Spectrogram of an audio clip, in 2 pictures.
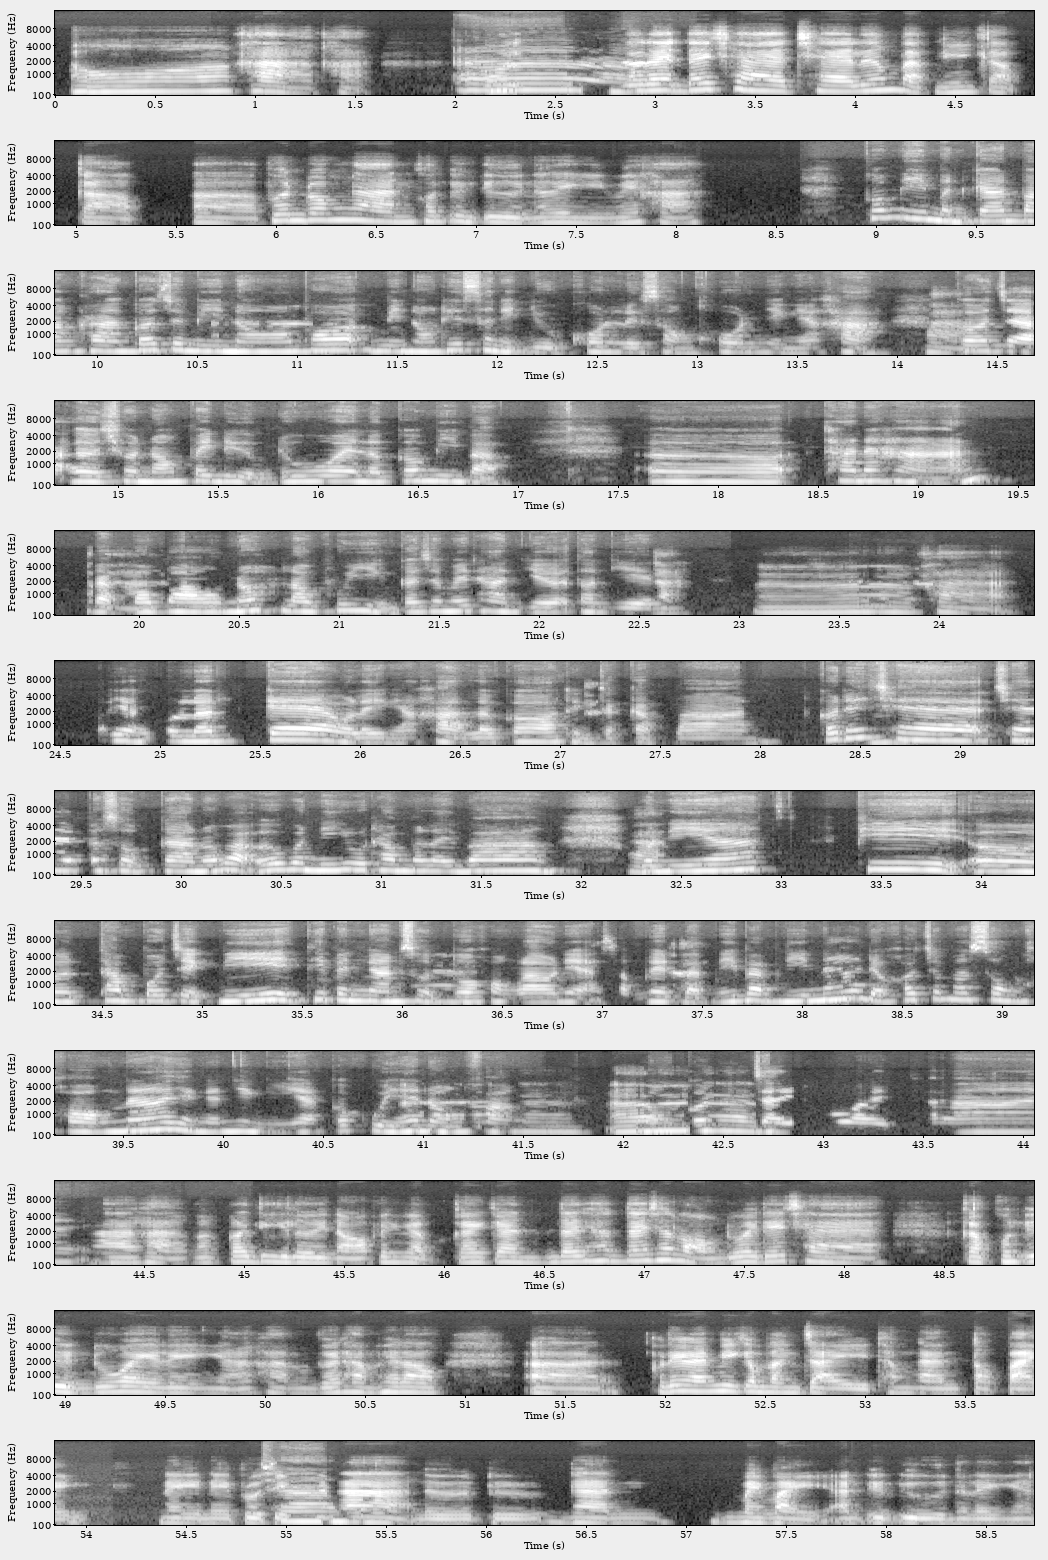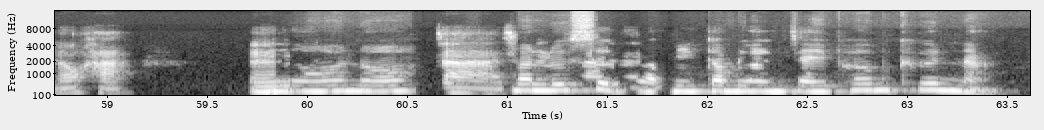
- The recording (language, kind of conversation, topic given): Thai, unstructured, คุณมีวิธีเฉลิมฉลองความสำเร็จในการทำงานอย่างไร?
- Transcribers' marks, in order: static; distorted speech; other background noise; tapping; mechanical hum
